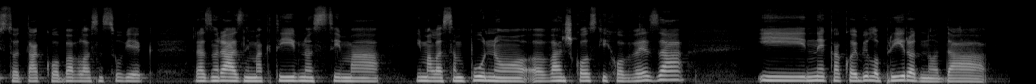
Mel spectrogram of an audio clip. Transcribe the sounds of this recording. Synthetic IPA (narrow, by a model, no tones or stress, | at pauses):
st̪ot̪ako̞baʋilˠasamseuʋjek | ɾaznoɾaːznimakt̪iːʋno̞st̪ima | imalˠasampuno̞ʋanʃkolˠskixo̞bʋeːza | ine̞kako̞jebiːlˠo̞pɾiːɾo̞d̪no̞d̪a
